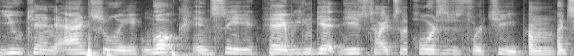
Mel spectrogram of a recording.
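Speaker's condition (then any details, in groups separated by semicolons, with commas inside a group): Cerebral palsy; only one hand usable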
